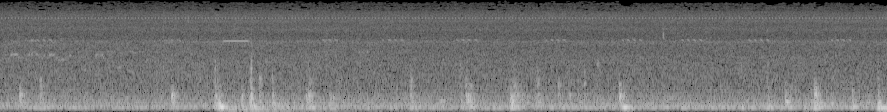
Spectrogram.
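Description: Small waves lapping and slapping against a fibreglass bass boat's hull in irregular soft knocks, the strongest about two seconds in and again near six seconds. Faint insects chirp steadily in the background.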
